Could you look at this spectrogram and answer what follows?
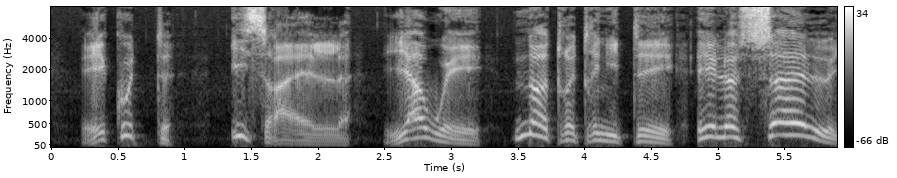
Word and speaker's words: Yahweh: Ce mot se prononce « Yahweh » ou « Yahvé ».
